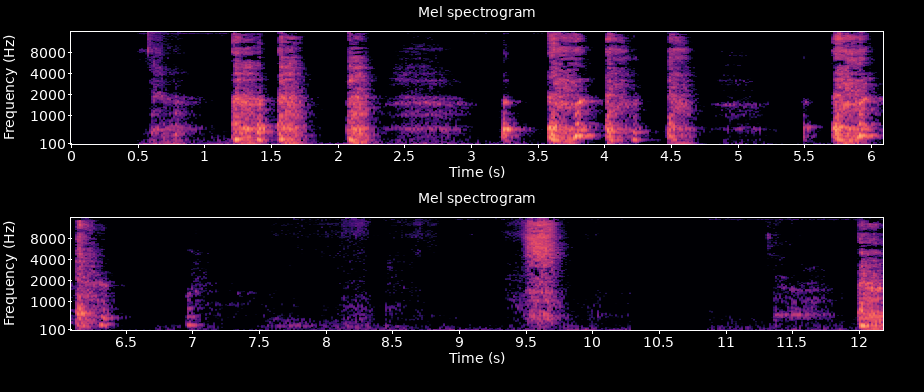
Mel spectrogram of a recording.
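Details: A young woman coughing persistently during a Korean livestream, saying she has a cough and wishing it would stop: repeated bouts of short, harsh coughs, about a dozen bursts with brief pauses, plus some throat clearing.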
